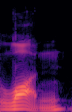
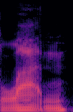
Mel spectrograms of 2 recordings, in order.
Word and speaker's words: Laughton: And the fact of the matter is, is that Scott Laughton's going to going to look at Scott Laughton. I don't know why I said Latin. That's ridiculous.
